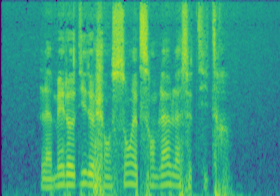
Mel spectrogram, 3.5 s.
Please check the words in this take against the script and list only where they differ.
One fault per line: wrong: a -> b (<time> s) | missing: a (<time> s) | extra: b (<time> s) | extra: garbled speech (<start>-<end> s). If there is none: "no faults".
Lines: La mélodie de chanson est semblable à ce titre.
no faults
